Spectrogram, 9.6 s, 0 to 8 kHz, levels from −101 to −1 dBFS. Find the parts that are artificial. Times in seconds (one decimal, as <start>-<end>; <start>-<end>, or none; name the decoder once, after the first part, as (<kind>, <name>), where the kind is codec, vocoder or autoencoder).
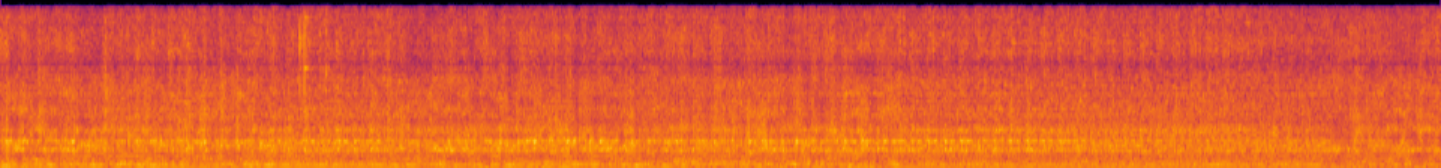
0.0-1.8 (codec, HILCodec); 2.6-6.0; 8.9-9.6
